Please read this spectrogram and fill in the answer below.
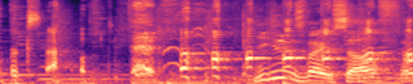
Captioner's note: laughs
